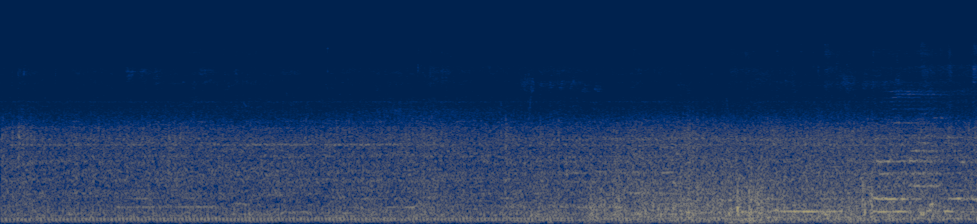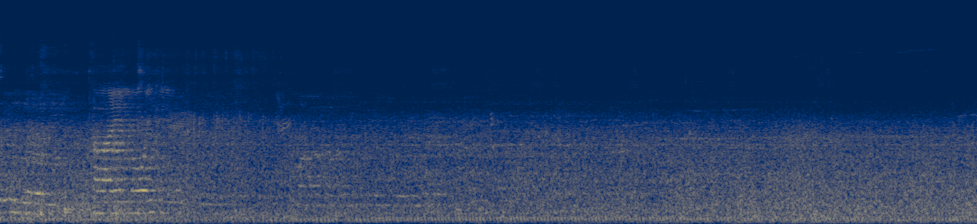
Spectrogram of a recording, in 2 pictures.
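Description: Traffic hums steadily along a wet street outdoors.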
